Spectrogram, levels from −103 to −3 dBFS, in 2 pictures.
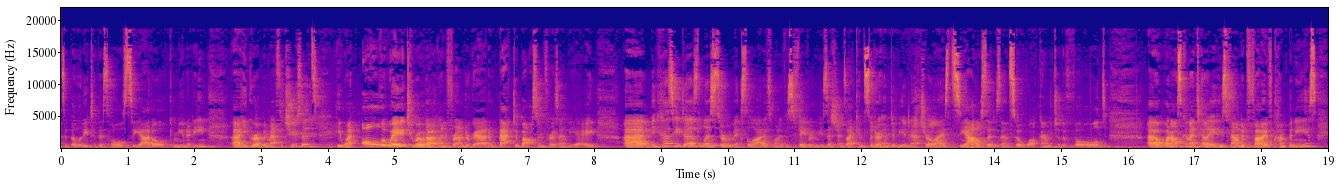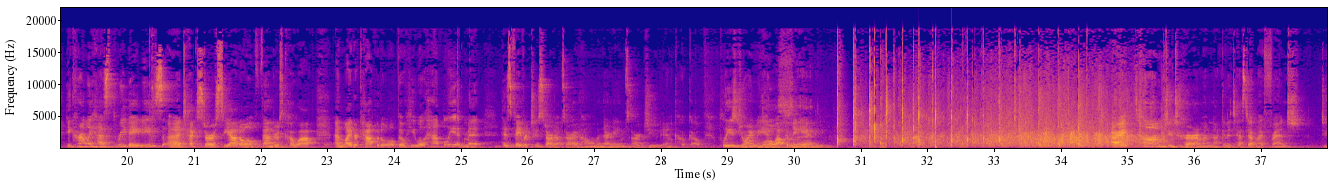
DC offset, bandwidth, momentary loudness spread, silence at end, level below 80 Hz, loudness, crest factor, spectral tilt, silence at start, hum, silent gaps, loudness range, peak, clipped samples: under 0.1%; 19.5 kHz; 13 LU; 0 s; -72 dBFS; -27 LUFS; 28 dB; -2.5 dB/octave; 0 s; none; none; 8 LU; 0 dBFS; under 0.1%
